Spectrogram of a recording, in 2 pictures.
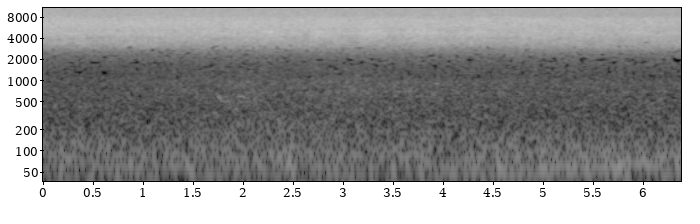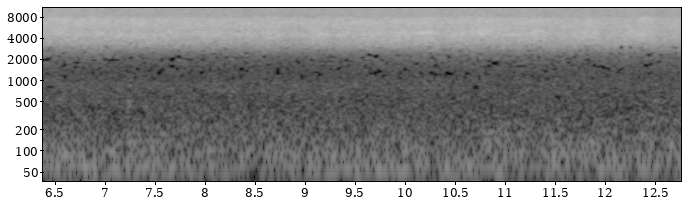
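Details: Cicada chorus on a clearing day after torrential rain, 6 August 2020; a sustained, dense, high-pitched buzzing sheet of sound holds steady for the whole stretch with faint low rumble beneath.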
